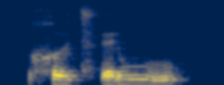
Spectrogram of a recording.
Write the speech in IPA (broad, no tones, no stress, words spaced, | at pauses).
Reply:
χɯt͡sʼɛ ɾu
